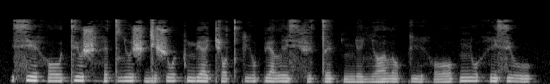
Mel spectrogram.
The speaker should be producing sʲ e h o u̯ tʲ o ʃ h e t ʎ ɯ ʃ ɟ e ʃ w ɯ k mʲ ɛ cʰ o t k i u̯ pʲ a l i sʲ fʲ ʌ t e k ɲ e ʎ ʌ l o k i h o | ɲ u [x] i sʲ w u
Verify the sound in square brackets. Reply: incorrect: h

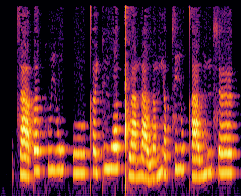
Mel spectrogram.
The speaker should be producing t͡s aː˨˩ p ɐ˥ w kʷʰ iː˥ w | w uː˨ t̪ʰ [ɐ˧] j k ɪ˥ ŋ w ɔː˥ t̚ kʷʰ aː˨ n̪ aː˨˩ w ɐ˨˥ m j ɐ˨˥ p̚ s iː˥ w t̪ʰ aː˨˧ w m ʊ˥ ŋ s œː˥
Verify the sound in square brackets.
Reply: correct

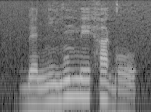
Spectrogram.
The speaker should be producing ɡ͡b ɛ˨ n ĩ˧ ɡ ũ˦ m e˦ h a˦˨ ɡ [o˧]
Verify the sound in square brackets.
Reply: incorrect: o˨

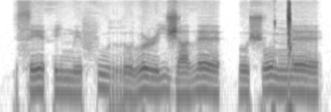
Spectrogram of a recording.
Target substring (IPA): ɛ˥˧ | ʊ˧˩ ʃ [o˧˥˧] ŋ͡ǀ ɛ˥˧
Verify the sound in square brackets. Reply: correct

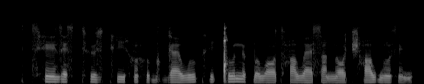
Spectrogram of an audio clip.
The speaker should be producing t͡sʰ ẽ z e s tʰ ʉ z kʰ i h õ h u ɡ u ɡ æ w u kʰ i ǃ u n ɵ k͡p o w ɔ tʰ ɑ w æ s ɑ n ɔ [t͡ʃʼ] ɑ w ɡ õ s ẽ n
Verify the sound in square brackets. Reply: incorrect: t͡ʃʰ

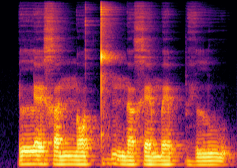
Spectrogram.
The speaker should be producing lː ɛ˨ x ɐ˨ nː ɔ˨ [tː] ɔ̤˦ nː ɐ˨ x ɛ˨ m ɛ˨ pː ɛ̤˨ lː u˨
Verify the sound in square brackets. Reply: correct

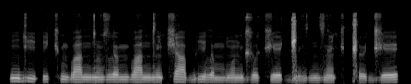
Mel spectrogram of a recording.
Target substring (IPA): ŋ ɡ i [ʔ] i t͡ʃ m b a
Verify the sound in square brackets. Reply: correct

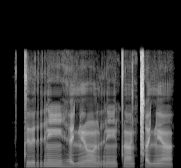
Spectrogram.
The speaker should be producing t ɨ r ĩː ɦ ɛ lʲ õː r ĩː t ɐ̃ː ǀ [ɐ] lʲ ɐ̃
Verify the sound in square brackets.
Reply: correct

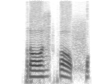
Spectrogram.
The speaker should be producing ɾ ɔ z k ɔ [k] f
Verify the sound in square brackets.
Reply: incorrect: none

